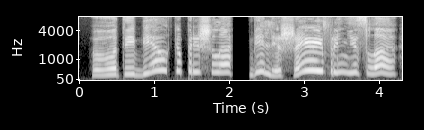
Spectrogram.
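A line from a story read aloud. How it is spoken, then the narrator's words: Loud singsong. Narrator (Russian): Рыжий пропел так громко, что вся рекреация услышала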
